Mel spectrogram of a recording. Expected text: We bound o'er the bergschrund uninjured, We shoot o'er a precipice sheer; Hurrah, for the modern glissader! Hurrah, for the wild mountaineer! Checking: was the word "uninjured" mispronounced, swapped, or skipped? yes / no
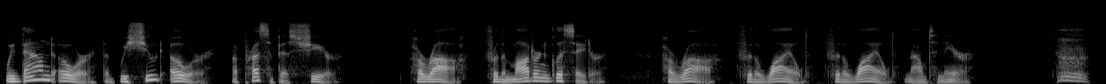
yes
